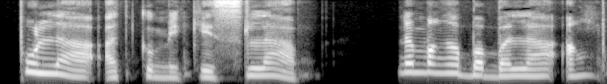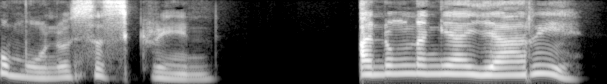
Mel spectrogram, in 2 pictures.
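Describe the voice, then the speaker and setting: A woman reading a dramatic scripted story with a measured, suspenseful delivery. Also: medium pitch, sing-song, dark tone, dry recording, clean studio sound. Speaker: story narrator.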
